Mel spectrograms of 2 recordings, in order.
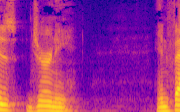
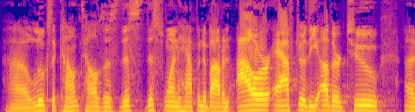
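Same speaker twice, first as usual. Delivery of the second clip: ordinary talk, nothing marked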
